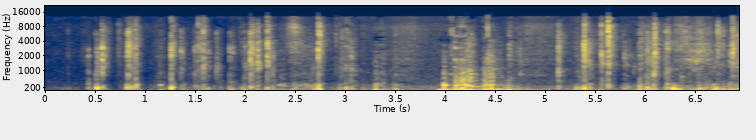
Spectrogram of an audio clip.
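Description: Long patterned nails and fingertips rub, scratch and press a flat gold-and-clear metallized plastic zip pouch holding a silicone face mask as it lies on a table. Dense, irregular crinkles and sharp scratchy ticks follow each other quickly over a low rumble. The handling grows louder and fuller from about four seconds on.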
